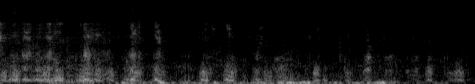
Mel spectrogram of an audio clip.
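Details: A wild boar mother with her young gives low, gruff grunts in an uneven, rapid series.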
